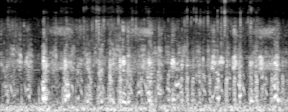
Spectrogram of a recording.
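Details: A group of ducks giving rapid, overlapping, rasping quacks, a near-continuous chatter with several louder calls standing out.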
